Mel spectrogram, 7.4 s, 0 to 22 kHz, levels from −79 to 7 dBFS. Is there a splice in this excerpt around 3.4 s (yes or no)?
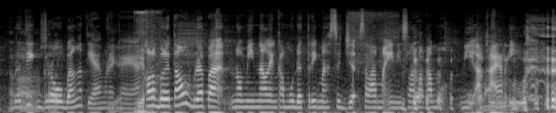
no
